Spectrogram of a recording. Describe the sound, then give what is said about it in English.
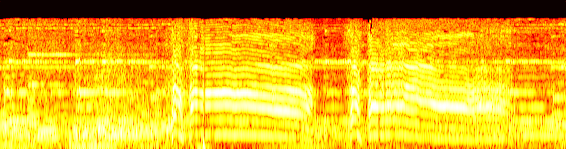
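Two long, high-pitched wailing yells rising out of the distance, each wavering and sliding downward in pitch, rise after a brief noisy start and ring out loudly one after the other. “Then out of the distance there rose a yell.”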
